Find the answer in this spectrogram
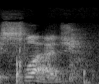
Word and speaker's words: sledge: put that word up there, you'd say sledge. But that's not a common word that we use, and there's a picture of a sleigh, so you would convince yourself, well, maybe that word we pronounce it sleigh.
